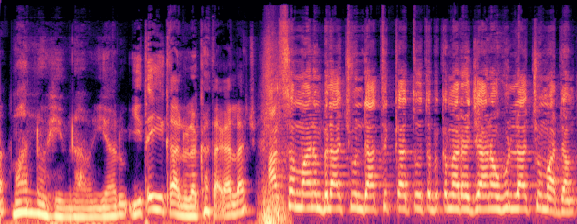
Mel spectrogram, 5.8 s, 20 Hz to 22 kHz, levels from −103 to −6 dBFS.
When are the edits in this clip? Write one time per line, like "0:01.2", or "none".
0:02.6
